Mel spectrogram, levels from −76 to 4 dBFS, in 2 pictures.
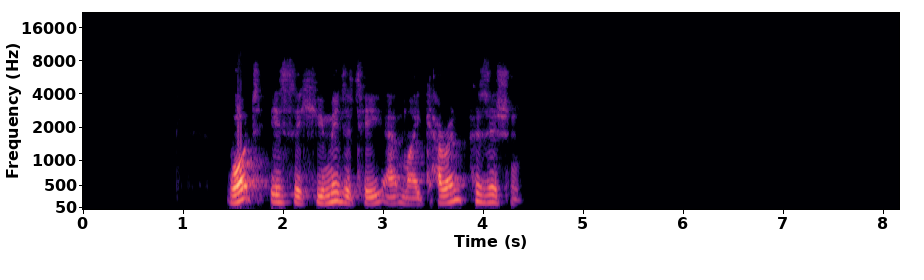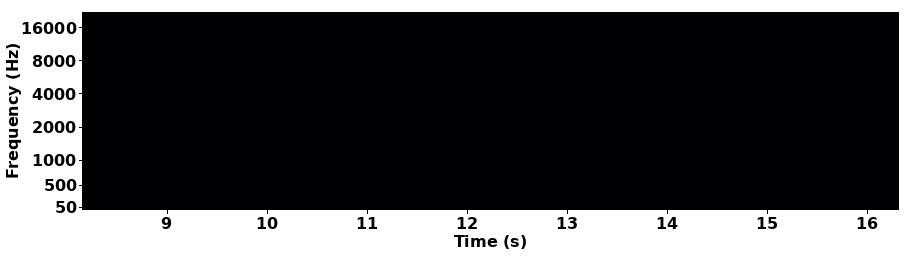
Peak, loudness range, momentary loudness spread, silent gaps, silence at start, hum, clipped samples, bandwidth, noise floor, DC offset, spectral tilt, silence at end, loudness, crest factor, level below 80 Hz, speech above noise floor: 0 dBFS; 11 LU; 12 LU; none; 1.45 s; none; under 0.1%; 8.4 kHz; under -90 dBFS; under 0.1%; -7 dB/octave; 11.95 s; -21 LUFS; 26 dB; -72 dBFS; over 70 dB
